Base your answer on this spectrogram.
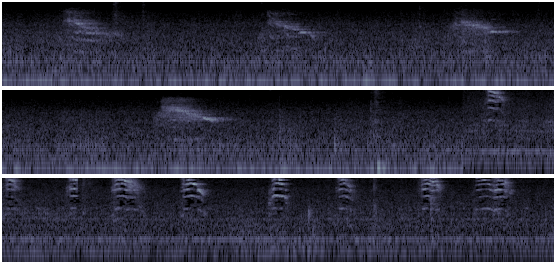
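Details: From a rescued stray cat family, four brief, high meows come roughly every one and a half seconds. A loud run of sharp, evenly repeated tapping clicks follows in the second half.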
